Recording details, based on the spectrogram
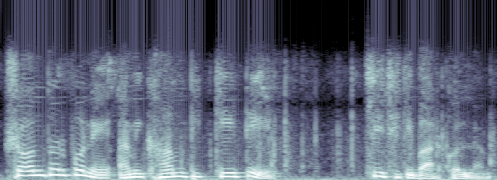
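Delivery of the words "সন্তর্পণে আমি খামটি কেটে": ordinary delivery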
